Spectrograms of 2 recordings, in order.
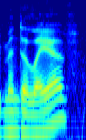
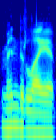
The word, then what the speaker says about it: Mendeleev: There was a Russian scientist named Dmitry Mendeleev, I believe is how you pronounce his last name.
